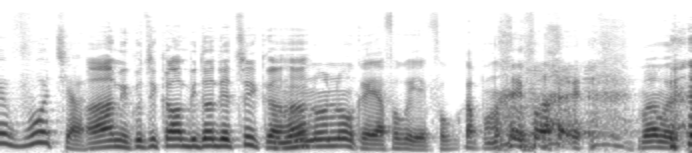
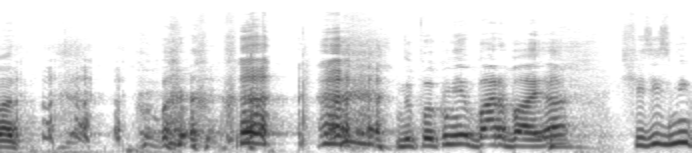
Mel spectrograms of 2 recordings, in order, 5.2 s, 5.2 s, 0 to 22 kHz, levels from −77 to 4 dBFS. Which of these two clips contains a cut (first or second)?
second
